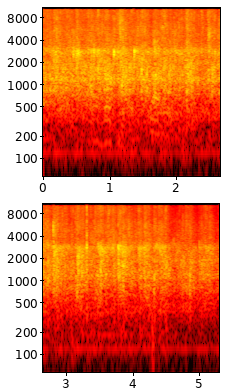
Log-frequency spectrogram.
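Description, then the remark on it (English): A crowd applauds steadily for several seconds, a dense wash of many hands clapping at an even, moderately loud level with no pauses and no speech. “Would you give Brother Gonzalez a big hand?”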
